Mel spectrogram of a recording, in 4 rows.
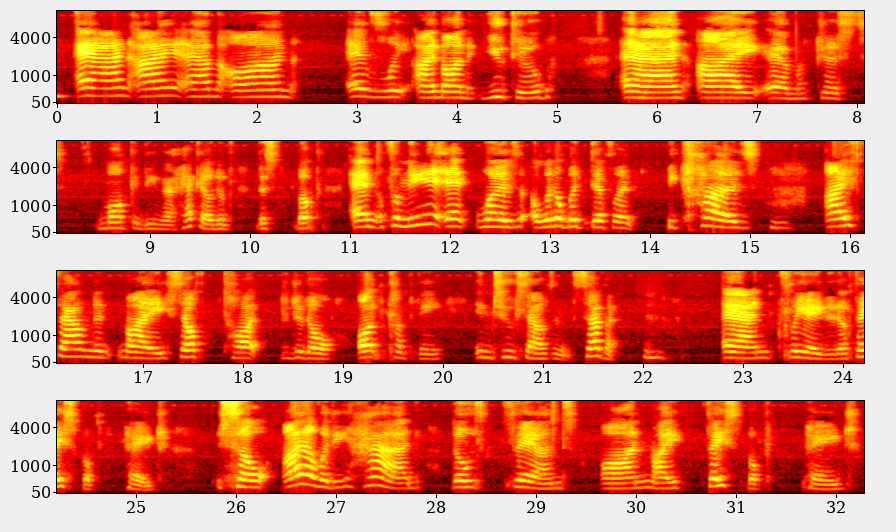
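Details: Adult woman born in 1987 with cerebral palsy from a birth injury, usually lack of oxygen; she reports a slight speech impediment that has improved over the years; the finding is dysarthria due to cerebral palsy.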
